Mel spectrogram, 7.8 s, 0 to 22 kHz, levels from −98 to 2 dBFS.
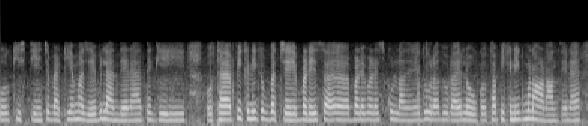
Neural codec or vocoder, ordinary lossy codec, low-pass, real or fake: vocoder, 22.05 kHz, 80 mel bands, WaveNeXt; none; 5.4 kHz; fake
